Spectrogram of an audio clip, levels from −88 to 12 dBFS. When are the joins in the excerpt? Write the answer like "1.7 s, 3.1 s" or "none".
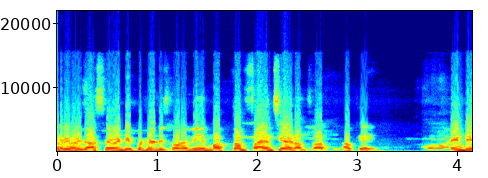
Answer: none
